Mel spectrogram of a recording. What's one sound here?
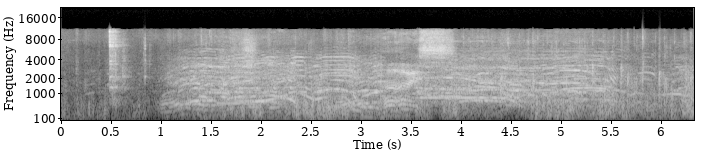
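A crowd of young women cheers and shouts loudly.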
